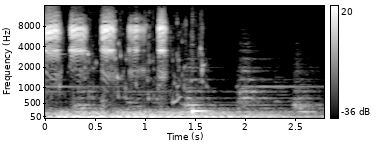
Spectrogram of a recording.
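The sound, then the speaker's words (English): Water spurts and splashes out of a hole in a dam in quick, bright, rhythmic gushes, then settles into a quieter gurgling trickle with a low rumble of the dam underneath. “The water stopped flowing out of the dam”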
